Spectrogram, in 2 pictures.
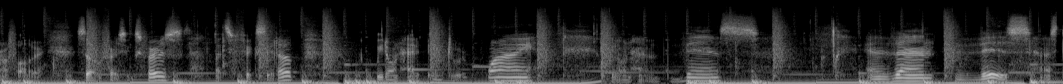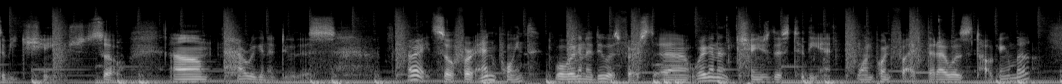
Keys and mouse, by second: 1.2 click, 2.1 BackSpace, 3.4 click, 4.3 BackSpace, 5.9 BackSpace, 6.9 click, 7.2 BackSpace, 8.1 ctrl+s, 8.9 click, 9.1 click, 14.8 click, 14.9 click, 17.6-18.7 typing, 19.1 ctrl+s.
